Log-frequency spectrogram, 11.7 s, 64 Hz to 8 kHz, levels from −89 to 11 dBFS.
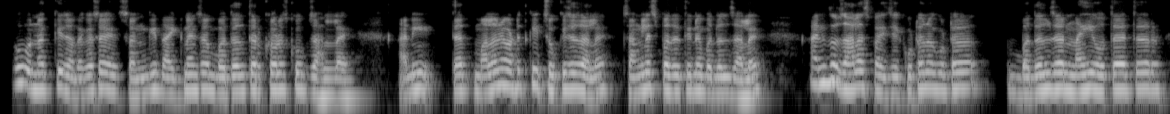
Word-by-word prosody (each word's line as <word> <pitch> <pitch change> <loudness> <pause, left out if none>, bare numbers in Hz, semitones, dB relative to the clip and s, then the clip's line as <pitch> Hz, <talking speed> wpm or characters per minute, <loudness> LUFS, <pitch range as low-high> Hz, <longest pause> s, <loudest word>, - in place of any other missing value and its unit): हो 235 -2 +2
नक्कीच, 180 +2 0
आता 150 -2 -2
कसंय 180 0 +1
संगीत 155 +3 -3
ऐकण्याचा 170 +4 0
बदल 160 +2 +2
तर 175 - +3
खरंच 180 -1 +1
खूप 175 -1 -3
झालाय. 140 -2 -1 0.5
आणि 175 +4 0 0.3
त्यात 170 +1 -1
मला 165 +3 +1
नाही 210 +2 +2
वाटत, 200 -1 -2
की 215 - 0
चुकीचं 180 +1 0
झालंय, 165 +2 0 0.2
चांगल्याच 175 +5 0
पद्धतीने 170 -1 +1
बदल 155 0 +1
झालाय 145 +2 +1 0.5
आणि 230 +1 +3
तो 255 - +5
झालाच 195 +1 +2
पाहिजे, 155 -3 -2
कुठं 160 +4 -2
ना 190 - +1
कुठं 185 +2 -1 0.4
बदल 170 +4 +2
जर 185 0 +5
नाही 170 +1 +2
होत 170 -1 0
आहे 180 0 +7
तर 185 -1 0
175 Hz, 185 wpm, -21 LUFS, 160-185 Hz, 0.5 s, आहे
